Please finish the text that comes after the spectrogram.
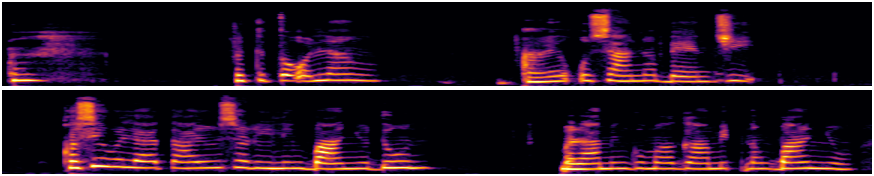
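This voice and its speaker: A reluctant, caring teenage girl in a radio drama, the elder sister of the family. Her voice is very high and youthful, with a hesitant manner, recorded dry. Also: fairly even intonation, takes it slowly, pauses often, no room sound. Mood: reluctant, resigned. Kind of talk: Filipino radio drama acting.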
